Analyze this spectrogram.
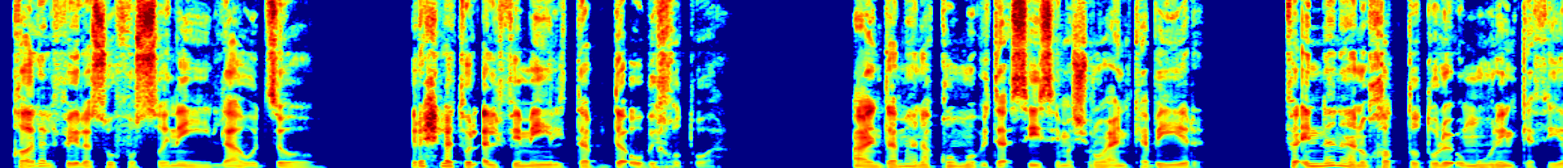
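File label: Arabic Audiobook; voice demos; GoLocalise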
